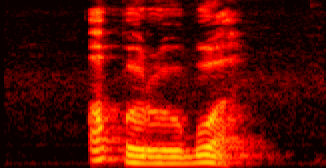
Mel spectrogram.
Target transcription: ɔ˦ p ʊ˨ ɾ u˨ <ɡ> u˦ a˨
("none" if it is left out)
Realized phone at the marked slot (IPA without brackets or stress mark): ɡ͡b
